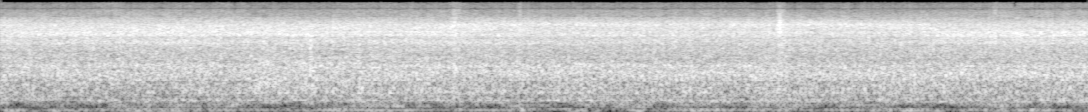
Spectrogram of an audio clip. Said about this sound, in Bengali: ডিমগুলো সিদ্ধ দিয়ে দিলাম।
